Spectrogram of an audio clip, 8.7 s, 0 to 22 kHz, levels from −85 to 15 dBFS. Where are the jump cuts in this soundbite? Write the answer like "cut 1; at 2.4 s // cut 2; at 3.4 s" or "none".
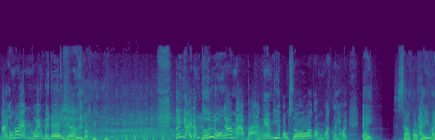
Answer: none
